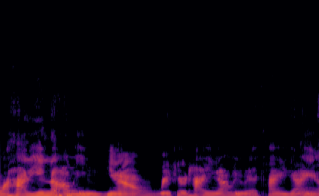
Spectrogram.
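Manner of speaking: very high, funky little-guy voice; high funky voice asking how he's known; David Sterling impression. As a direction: squeak it up like a quirky little guy. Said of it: "this is the way he talks. Exactly like this".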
